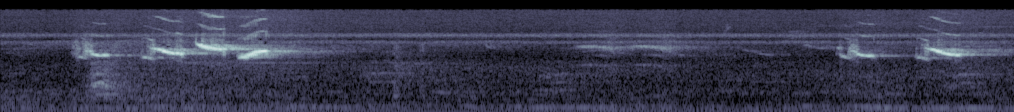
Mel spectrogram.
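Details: Double-collared seedeater singing the song style known as Baiano Pica: a burst of high, sharp chirped and slurred notes, a quiet pause of about three seconds, then another short phrase of similar notes, with a low hum beneath.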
